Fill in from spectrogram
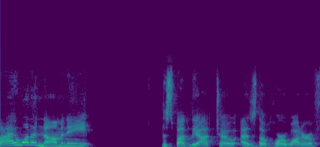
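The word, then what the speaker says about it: Sbagliato: And just to let you know, the G is silent. It's Spagliato. It makes a wild sound.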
